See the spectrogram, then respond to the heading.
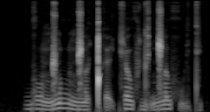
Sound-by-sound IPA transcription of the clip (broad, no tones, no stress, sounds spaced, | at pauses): ɡ o ŋ͡ǁ u ŋ͡ǁ ə ǃʰ ɛ̰ c œ xʷ d ḭ ŋ͡ǁ ə xʷ ḭ tʲ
